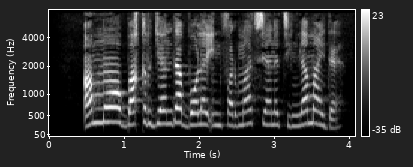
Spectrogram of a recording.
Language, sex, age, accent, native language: Uzbek, female, 12-17, Jizzax, Uzbek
